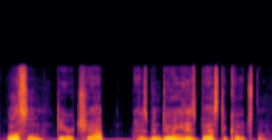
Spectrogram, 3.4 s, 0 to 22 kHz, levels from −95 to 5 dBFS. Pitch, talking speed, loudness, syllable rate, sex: 130 Hz, 195 wpm, -16 LUFS, 4.4 syllables/s, male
